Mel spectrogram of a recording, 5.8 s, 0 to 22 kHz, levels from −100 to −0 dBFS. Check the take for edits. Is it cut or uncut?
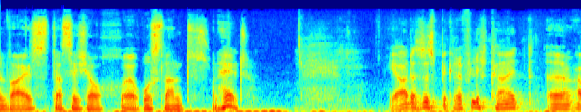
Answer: cut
